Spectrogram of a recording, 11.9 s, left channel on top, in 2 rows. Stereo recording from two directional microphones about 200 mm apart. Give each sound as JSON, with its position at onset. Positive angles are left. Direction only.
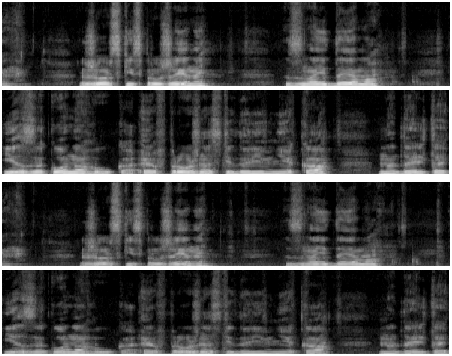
{"t": 1.0, "sound": "speech", "side_deg": 30}
{"t": 3.8, "sound": "speech", "side_deg": 35}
